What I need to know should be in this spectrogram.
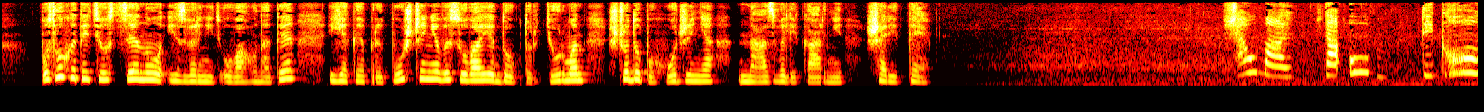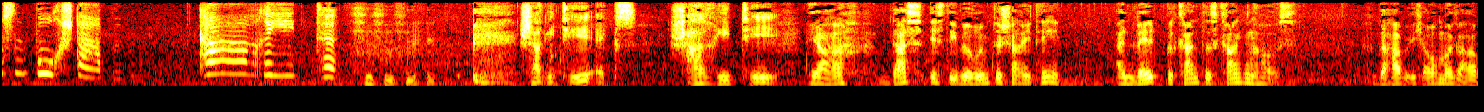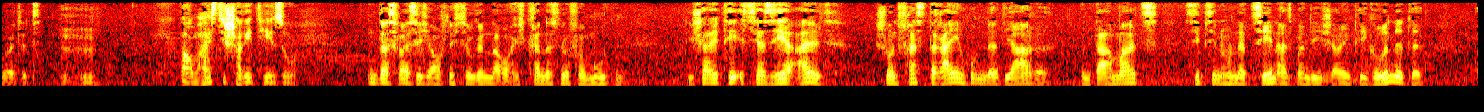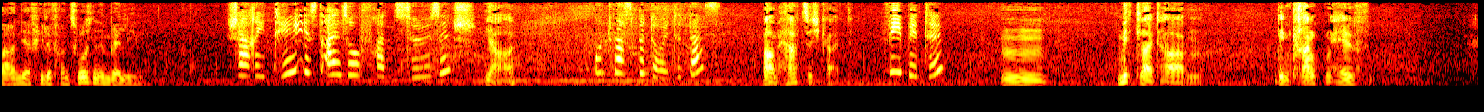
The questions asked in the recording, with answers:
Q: Послухайте цю сцену і зверніть увагу на те, яке припущення висуває доктор Тюрман щодо походження назви лікарні Шаріте.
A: Charité – це французьке слово. Коли майже 300 років тому було засновано лікарню, в Берліні було багато емігрантів з Франції. Можливо, саме через це лікарня отримала французьку назву.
